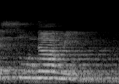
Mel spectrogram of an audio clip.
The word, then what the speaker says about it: tsunami: सुनामी के spelling T से start होता है, पर हम जब उसका प्रोनाउंसिएशन करते हैं तब हम टी को नहीं बोलते, that means T is silent here, हम बोलते हैं सुनामी।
